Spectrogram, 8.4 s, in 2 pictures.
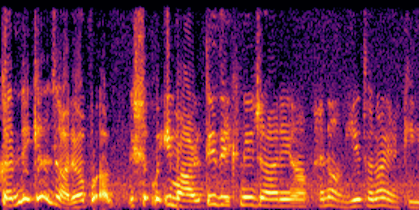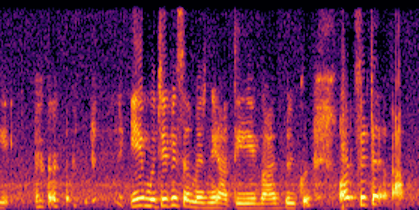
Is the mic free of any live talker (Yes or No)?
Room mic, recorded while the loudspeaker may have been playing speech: Yes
